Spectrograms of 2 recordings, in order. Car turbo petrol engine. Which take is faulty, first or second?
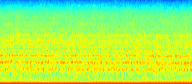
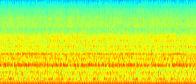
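first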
